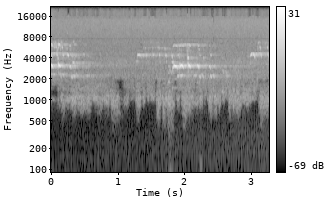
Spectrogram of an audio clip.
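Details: A bald eagle pair communicating with thin, high, squeaky piping notes in short bursts, over faint background hiss.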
